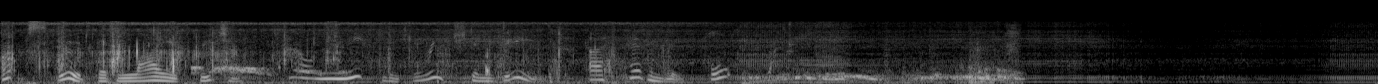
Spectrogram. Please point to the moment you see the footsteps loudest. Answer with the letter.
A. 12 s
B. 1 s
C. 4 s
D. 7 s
B.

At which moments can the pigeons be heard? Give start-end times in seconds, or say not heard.
1.9-3.5, 7.4-10.2.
